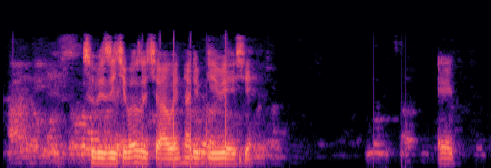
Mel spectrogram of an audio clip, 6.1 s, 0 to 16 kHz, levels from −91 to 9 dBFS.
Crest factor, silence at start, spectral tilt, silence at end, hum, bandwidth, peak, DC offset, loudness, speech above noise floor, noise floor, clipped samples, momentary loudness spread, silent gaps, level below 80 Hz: 16 dB; 0.1 s; -4.5 dB/octave; 0.45 s; none; 7.6 kHz; 0 dBFS; under 0.1%; -14 LUFS; 57 dB; -71 dBFS; under 0.1%; 18 LU; none; -52 dBFS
